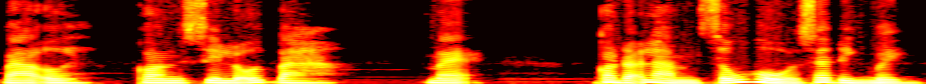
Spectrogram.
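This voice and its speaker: A woman's voice: on the low side, measured pace, mellow, no echo, soft background music. A woman voicing a young, pleading daughter. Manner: pleading, apologetic.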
